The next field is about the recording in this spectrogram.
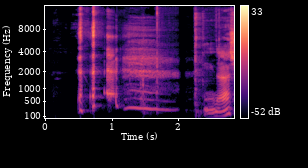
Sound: laughing

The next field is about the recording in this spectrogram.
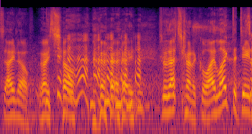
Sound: laughing

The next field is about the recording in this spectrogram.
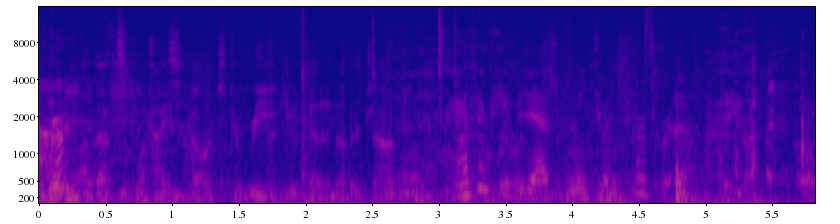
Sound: attendees chattering

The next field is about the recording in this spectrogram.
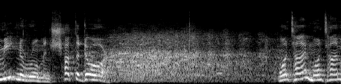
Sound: audience laughing

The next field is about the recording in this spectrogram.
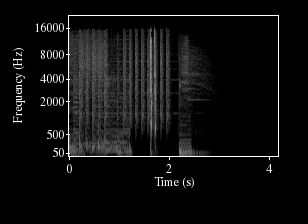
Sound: upbeat music; mouse clicking

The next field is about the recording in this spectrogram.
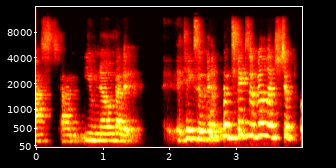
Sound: chuckling

